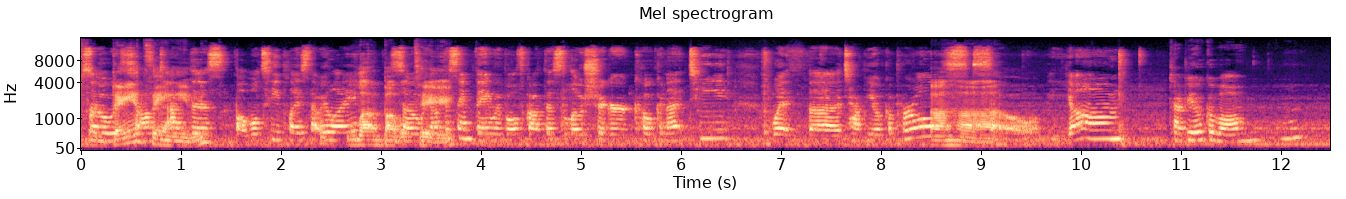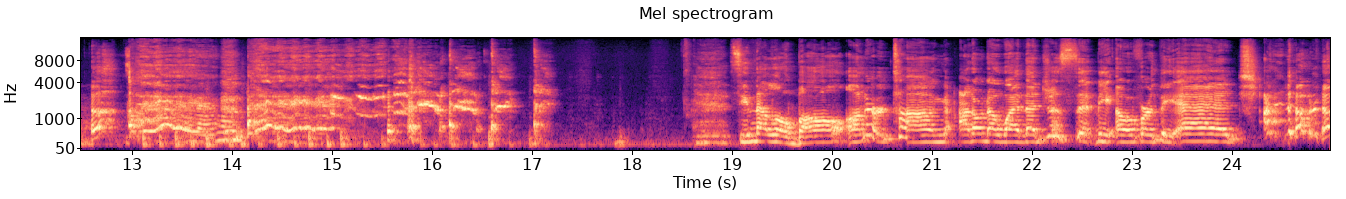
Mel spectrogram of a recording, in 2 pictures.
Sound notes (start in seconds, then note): 12.6 laughing; 16.0 choking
